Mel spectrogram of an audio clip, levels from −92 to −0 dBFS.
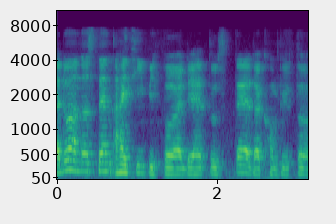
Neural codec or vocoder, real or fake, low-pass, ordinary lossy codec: none; real; 9.9 kHz; none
